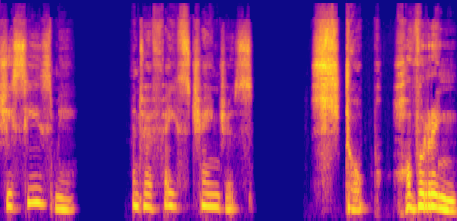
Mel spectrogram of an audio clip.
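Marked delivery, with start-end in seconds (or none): 3.1-4.6 spoken as a raised, forceful hiss. Narrator reads a woman's line to the narrator, hissing. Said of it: "she hisses".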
